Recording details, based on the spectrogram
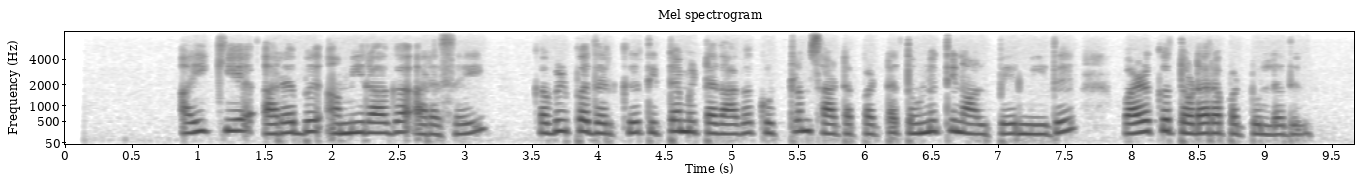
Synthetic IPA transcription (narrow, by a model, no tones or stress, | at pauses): ɐɪkɪjɐʔɐɾɐbɯʔɐmɪɾaːɣɐʔɐɾɐsɐɪ | kɐʋɪɻpːɐðɐrkɯt̪ɪʈːɐmɪʈːɐðaːɣɐkʊʈrɐmsaːʈːɐpːɐʈːɐt̪ɔɳːɯt̪ːɪnaːlpeːɾmiːðɯʋɐɻɐkːɯt̪ːɔɽɐɾɐpːɐʈːɯɭːɐðɯ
